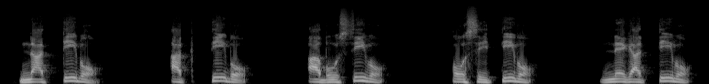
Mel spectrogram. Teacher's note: in the great majority of Latin America and in Spain, the V is pronounced like a B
